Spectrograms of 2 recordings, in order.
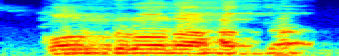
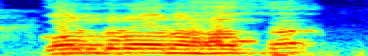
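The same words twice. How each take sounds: First: Said in the usual way. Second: Asking again, shouted. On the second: Shown as a demonstration. Preacher repeats his question to the crowd, now shouting. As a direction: throw the question out at full voice.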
